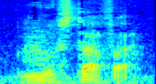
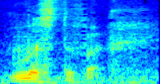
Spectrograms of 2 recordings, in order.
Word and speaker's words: Mustafa: It's Mustafa or Mustafa. Really, it's up to you. However you feel like saying it, you know.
